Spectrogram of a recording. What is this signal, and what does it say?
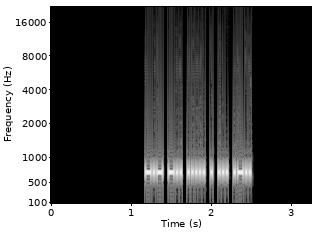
Morse code, heard as a keyed tone, about 48 wpm, 690 Hz. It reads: KD5ESL
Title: USA Call Signs - 6 Characters - 8x Character Spacing - 50wpm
